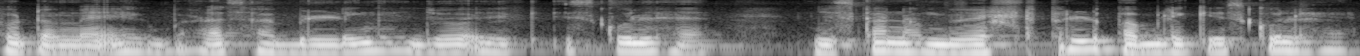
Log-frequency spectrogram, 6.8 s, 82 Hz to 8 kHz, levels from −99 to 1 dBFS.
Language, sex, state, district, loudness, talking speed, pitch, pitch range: Hindi, male, Jharkhand, Palamu, -19 LUFS, 150 wpm, 110 Hz, 110-120 Hz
